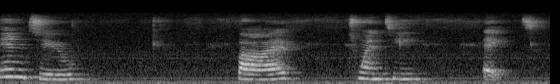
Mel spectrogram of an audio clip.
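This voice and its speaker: Against noticeable background noise, a woman with a high pitch speaks very slowly with long, frequent pauses and ordinary pitch variation. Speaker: math teacher. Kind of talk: math tutorial narration.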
